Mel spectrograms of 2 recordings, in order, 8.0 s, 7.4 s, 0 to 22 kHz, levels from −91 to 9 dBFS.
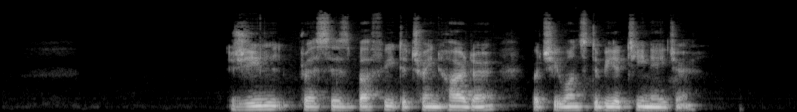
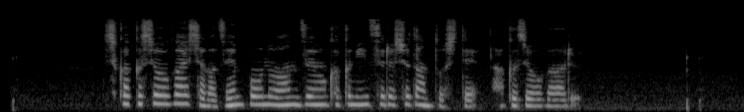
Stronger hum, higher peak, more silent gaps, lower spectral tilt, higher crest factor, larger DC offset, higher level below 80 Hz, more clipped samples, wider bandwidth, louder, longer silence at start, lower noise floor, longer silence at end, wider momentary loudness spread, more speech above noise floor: neither; first, -4 dBFS vs -22 dBFS; neither; about the same, -5 dB/octave vs -4 dB/octave; about the same, 18 dB vs 16 dB; neither; first, -64 dBFS vs -88 dBFS; neither; first, 12.5 kHz vs 11 kHz; first, -20 LUFS vs -38 LUFS; first, 2.3 s vs 1.05 s; first, -83 dBFS vs -75 dBFS; first, 1 s vs 0.55 s; about the same, 12 LU vs 12 LU; first, 63 dB vs 38 dB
